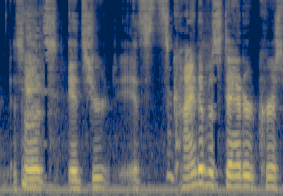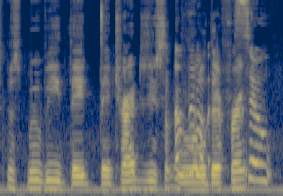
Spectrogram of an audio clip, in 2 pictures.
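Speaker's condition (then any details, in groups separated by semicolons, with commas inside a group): No condition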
